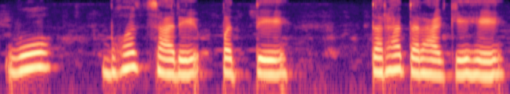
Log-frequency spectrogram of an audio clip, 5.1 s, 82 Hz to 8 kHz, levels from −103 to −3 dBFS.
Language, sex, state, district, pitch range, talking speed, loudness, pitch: Hindi, female, West Bengal, Alipurduar, 220-280 Hz, 95 wpm, -13 LUFS, 235 Hz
